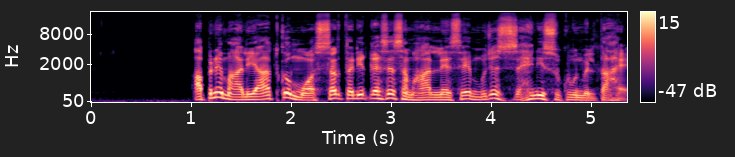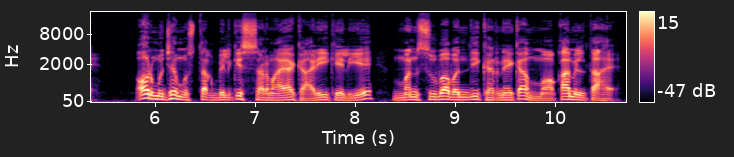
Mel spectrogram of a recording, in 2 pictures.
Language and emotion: Urdu, happy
